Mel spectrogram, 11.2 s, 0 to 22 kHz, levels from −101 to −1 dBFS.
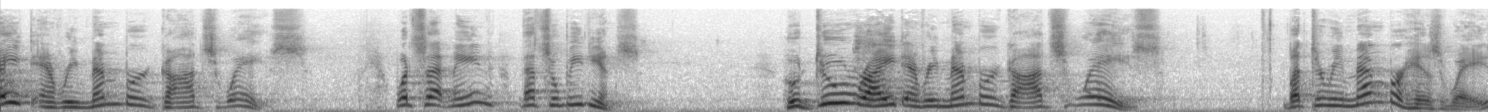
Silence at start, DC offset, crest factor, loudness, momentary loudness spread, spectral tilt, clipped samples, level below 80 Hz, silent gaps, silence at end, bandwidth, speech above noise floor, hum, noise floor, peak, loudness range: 0 s; under 0.1%; 20 dB; -24 LUFS; 16 LU; -6 dB/octave; under 0.1%; -56 dBFS; none; 0 s; 16 kHz; 32 dB; none; -55 dBFS; -4 dBFS; 6 LU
